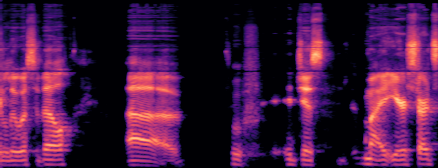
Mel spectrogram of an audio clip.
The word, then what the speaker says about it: Louisville: It's Louisville. You have to like pretend like you just Novocaine'd up most of your mouth and then go Louisville. And that's how you pronounce the name of my city.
